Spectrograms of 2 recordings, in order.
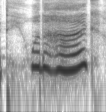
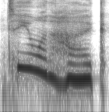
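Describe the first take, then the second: First: High sweet mock offer of a hug. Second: Said in the usual way. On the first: Streamer mocking the guest's hug offer, high and sweet. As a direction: lift it up high and sugary. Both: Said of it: "my dog is high off life".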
